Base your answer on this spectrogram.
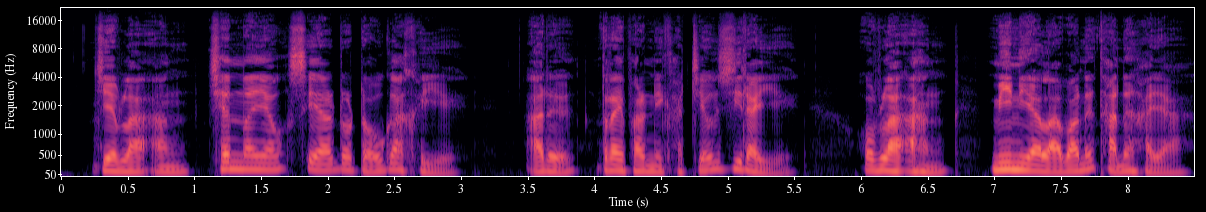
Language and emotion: Bodo, happy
